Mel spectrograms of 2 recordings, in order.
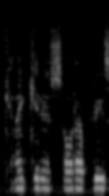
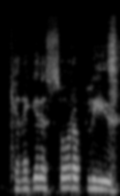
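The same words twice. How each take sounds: First: It is said quietly and timidly. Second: It is said loudly and confidently.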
